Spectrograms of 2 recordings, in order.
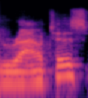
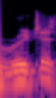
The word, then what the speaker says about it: router: is you know it made routers or routers depending on how you pronounce it it it was a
